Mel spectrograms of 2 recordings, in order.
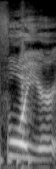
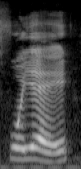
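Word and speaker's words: foyer: steps into the pee it's not pronounced for year it's for yay noting the oil portrait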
